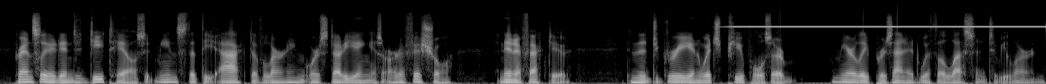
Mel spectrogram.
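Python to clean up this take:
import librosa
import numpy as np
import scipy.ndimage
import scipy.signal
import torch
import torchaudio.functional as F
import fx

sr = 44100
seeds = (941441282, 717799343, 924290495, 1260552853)

y = fx.fix_declip(x, sr, threshold_db=-6.5)
y = fx.notch(y, sr, hz=5900.0, q=30.0)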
